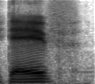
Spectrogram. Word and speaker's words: Dev: You can call me Dave. Dev is is pronounced as Dave.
